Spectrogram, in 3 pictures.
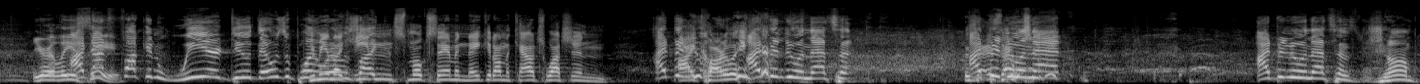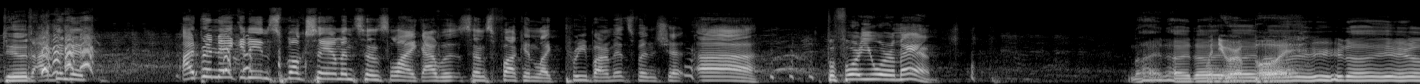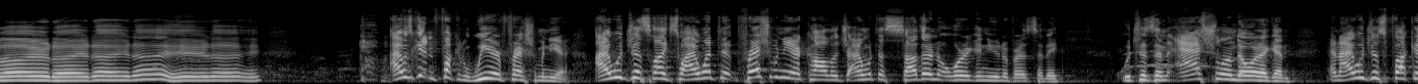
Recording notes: Another live one for you! This was recorded live in Boston at The Sinclair .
